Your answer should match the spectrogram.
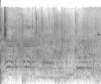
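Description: Background ambience of an indoor sports hall: faint voices of players and people around the court, carrying in the hall's echo.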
